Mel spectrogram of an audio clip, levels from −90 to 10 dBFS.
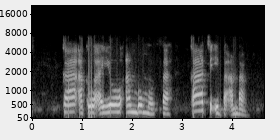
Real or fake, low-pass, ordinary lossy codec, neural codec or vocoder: real; 7.2 kHz; Opus, 16 kbps; none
